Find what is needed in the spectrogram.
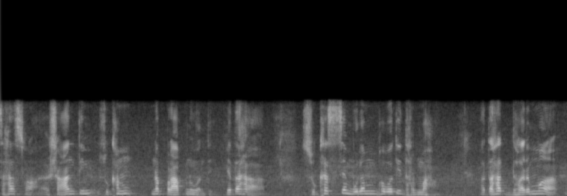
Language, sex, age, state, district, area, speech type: Sanskrit, male, 18-30, Odisha, Angul, rural, spontaneous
